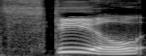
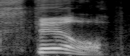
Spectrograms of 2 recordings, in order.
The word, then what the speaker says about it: steel: I would like to let announcers know that steel is not pronounced still. It has a long E in it because when there are two vowels together like EA in steel, the first has a long vowel sound.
